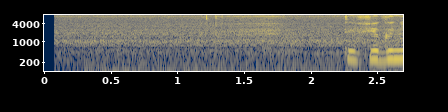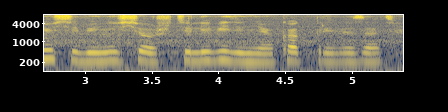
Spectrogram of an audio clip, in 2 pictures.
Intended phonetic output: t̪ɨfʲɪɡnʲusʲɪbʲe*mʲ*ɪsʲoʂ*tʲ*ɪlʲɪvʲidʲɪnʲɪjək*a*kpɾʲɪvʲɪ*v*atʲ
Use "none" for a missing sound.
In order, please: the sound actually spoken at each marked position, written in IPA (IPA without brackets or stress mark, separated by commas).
nʲ, tʲ, a, z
